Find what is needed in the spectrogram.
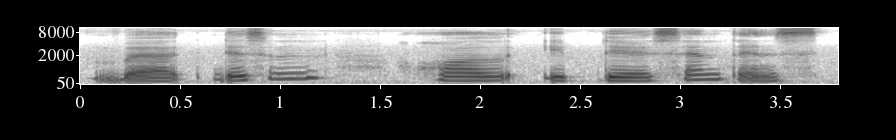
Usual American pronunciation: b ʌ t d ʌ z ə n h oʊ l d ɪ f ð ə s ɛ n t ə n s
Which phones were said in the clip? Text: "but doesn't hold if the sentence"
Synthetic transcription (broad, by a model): b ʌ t d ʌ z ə n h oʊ l ɪ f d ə s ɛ n t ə n s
